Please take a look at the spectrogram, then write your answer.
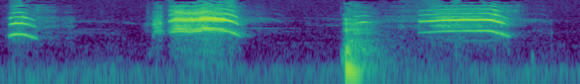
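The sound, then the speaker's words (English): A voice imitates how a woman snores while sleeping, with a series of loud, nasal, goose-like honks: a short squawk, a long drawn honk, a sharp throaty snort, then another long honk, with silence between. “That's how she snores.”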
